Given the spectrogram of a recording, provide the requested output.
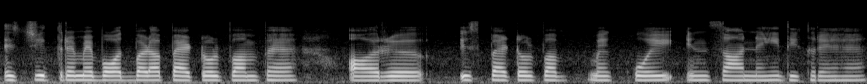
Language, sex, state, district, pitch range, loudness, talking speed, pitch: Hindi, female, Chhattisgarh, Raipur, 195-200 Hz, -15 LUFS, 130 wpm, 195 Hz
